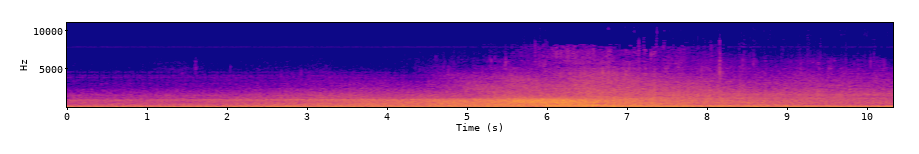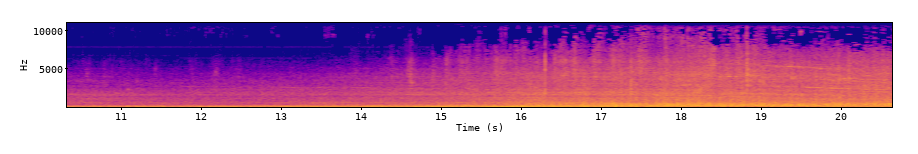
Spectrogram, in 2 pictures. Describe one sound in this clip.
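A diesel locomotive engine rumbles loudly, growing closer.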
